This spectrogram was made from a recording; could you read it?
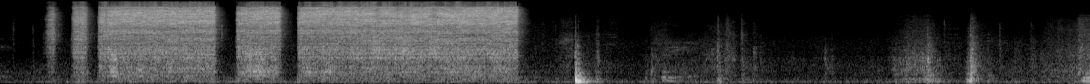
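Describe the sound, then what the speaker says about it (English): Carburetor cleaner sprays in short bursts and then a long hissing blast onto a lawnmower engine during a head gasket job, followed by quieter handling clicks and shuffling nearby. "Then I'll take a little bit of carb spray."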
